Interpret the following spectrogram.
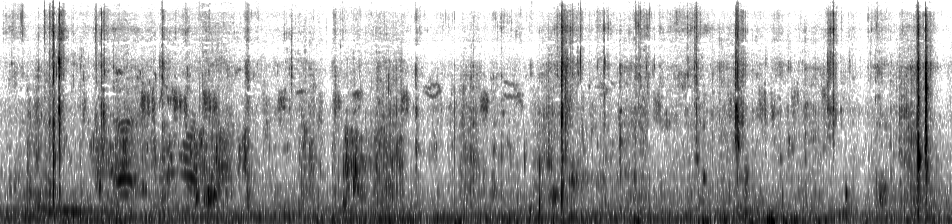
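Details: A swamp buffalo, one with horns unlike the others, eats grass, chewing noisily with crisp crunching clicks scattered over a soft background.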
